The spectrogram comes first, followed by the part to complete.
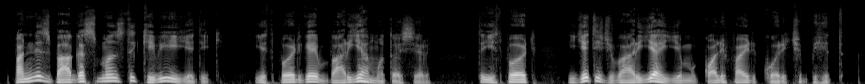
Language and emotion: Kashmiri, neutral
